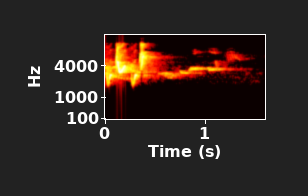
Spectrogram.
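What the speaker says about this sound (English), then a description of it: "Let's meet the mysterious blue rock thrush." A blue rock thrush in Morocco gives a single clear call, a few quick high chirping notes followed by a thinner, trailing whistle that fades out, close and alone against silence.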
